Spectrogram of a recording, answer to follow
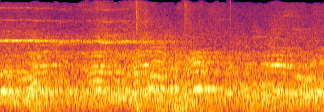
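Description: Voices shouting in a large hall during a boxing bout, with dull thuds from the ring.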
